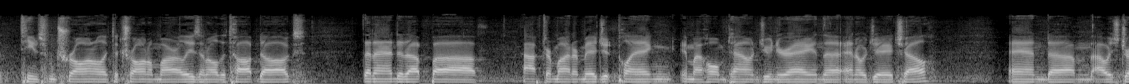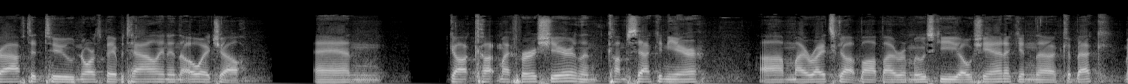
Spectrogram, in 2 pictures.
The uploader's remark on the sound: live at BJ's Brewhouse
